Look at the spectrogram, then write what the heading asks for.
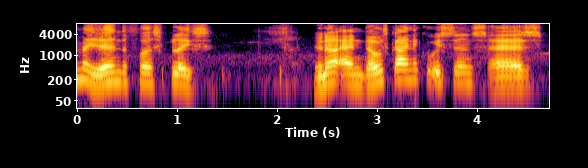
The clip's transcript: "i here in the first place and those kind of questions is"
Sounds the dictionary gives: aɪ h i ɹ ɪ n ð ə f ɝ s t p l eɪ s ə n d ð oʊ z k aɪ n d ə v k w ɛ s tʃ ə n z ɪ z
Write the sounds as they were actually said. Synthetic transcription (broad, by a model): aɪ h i ɪ n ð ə f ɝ s t p l eɪ s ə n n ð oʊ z k aɪ n d ə v k w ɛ s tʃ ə n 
